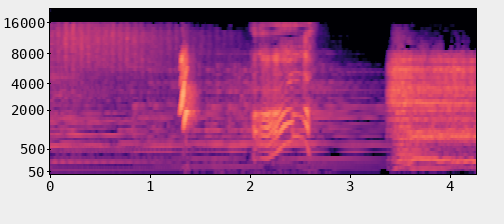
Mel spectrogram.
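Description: Cartoon soundtrack music with sustained notes, with a quick falling whistle-like sound effect about a second in and a squeaky, wavering sound just after two seconds. Near the end a louder, rougher noise starts and carries on.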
